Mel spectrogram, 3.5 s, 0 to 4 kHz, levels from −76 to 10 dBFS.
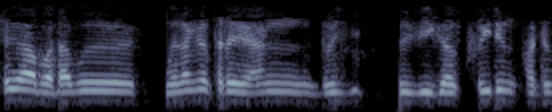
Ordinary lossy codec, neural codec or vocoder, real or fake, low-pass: MP3, 16 kbps; none; real; 3.6 kHz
